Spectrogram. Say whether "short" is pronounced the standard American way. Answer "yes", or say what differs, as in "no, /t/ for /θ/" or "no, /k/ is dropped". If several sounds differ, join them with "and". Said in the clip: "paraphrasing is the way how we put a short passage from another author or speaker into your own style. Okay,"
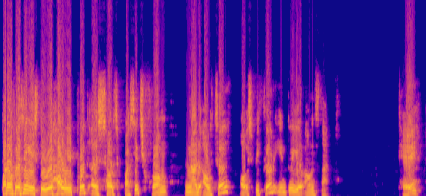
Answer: no, /s/ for /ʃ/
